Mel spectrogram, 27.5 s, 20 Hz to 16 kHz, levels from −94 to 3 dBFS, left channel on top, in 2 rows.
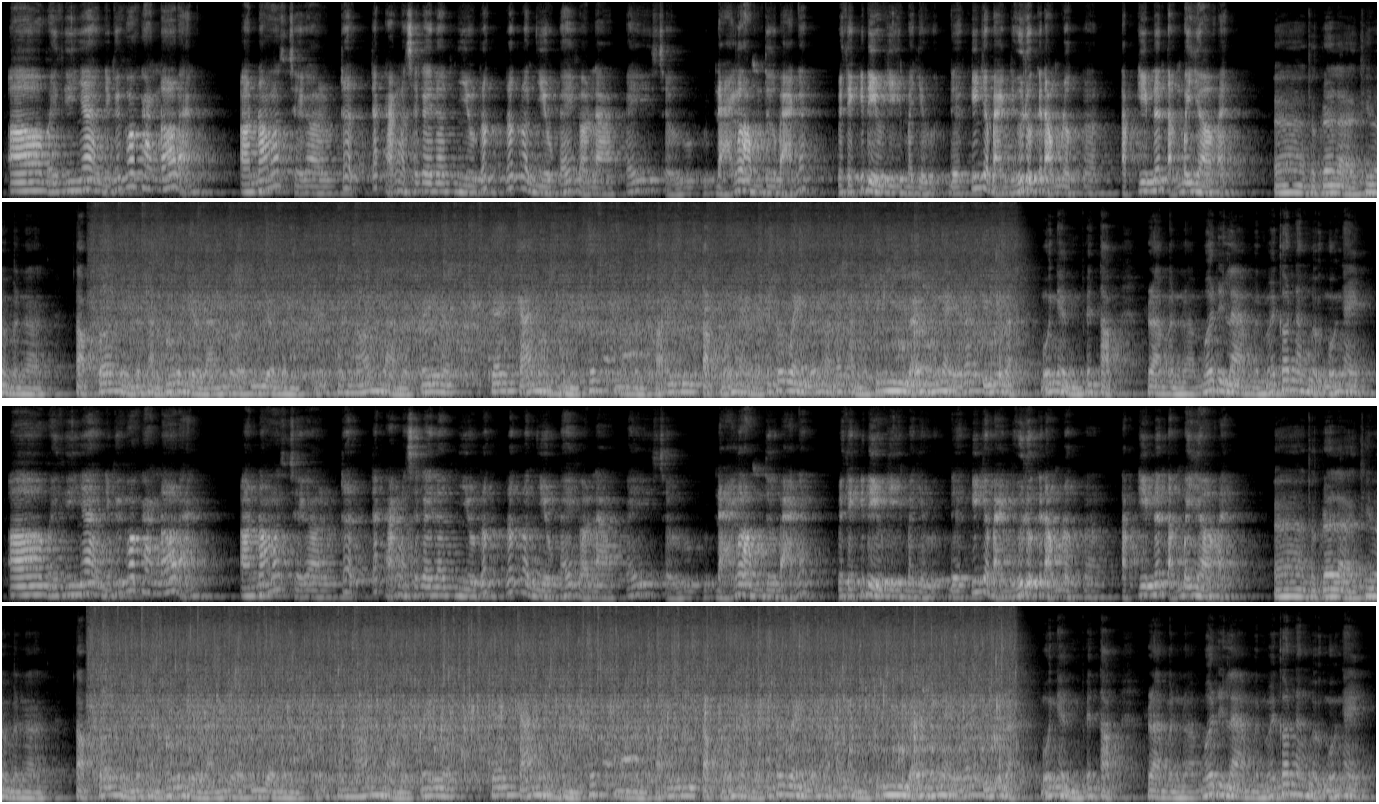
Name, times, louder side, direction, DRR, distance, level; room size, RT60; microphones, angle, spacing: voice 1, 0.1-1.9 2.4-3.5 3.8-8.0 8.4-11.0 11.4-12.3, left 3 dB, 55° left, 4 dB, 1.0 m, -32 dB
voice 2, 12.7-14.2 14.5-27.3, equal, 5° left, 1 dB, 1.1 m, -33 dB
sound 1, 14.6-23.9, right 4 dB, 50° right, 1.1 m, -36 dB
10.5 x 5.1 x 5.3 m, 0.97 s
head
